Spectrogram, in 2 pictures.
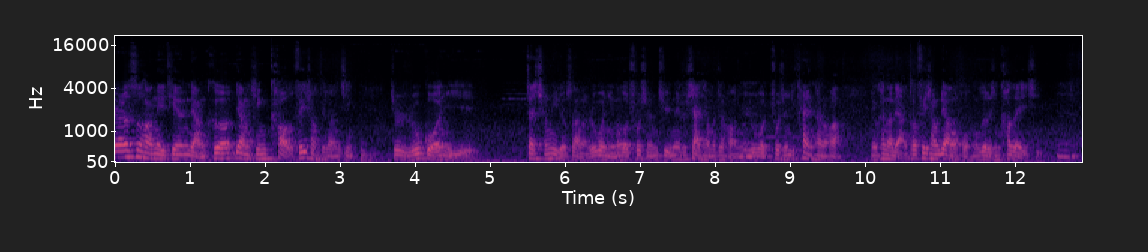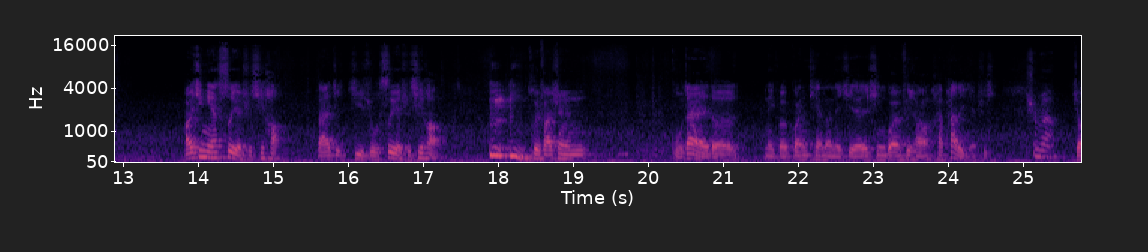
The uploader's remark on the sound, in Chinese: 本期节目为在张大妈办公区用录音笔录制，可能有街道上的杂音，请见谅。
